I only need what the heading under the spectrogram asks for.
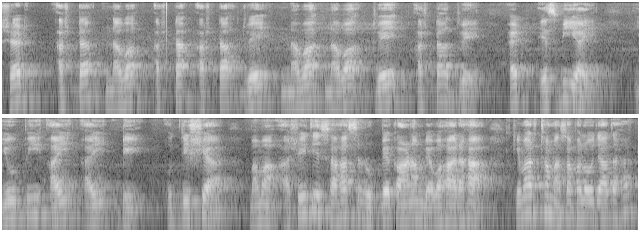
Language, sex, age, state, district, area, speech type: Sanskrit, male, 45-60, Karnataka, Bangalore Urban, urban, read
